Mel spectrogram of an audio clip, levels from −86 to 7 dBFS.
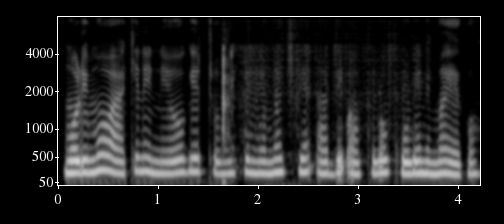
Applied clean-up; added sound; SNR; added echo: neural mask model DeepFilterNet 3.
